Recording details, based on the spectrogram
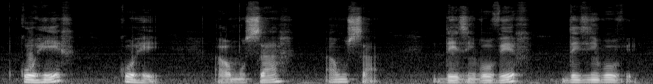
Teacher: suprimido Especialmente nos infinitivos verbais correr correr almoçar almoçar desenvolver desenvolver quando a gente suprime né a gente alonga vogal final e damos mais intensidade essa vogal · o r pós-vocálico independentemente da forma como é pronunciado tende a ser suprimido Especialmente nos infinitivos verbais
